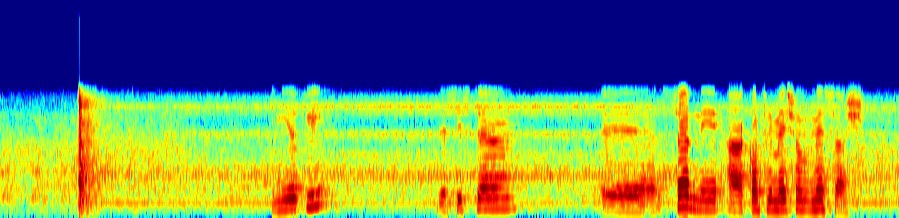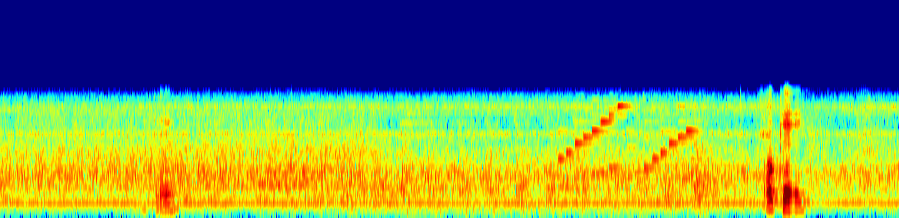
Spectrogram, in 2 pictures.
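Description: An electric motor spins a fan with a steady hum.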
